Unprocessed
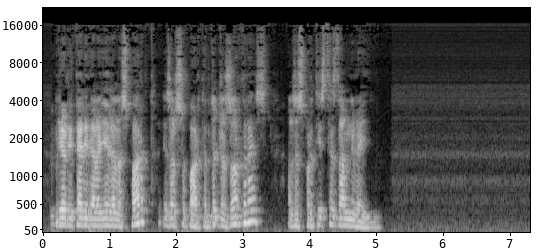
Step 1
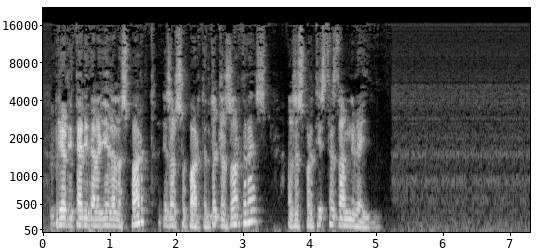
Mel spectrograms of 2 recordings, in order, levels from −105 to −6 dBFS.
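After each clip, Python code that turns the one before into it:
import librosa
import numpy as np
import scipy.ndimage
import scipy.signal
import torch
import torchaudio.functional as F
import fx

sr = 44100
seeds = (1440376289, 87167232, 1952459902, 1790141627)

y = fx.dereverb_blind(x, sr, rt60_s=0.71)
y = y * 10.0 ** (5.0 / 20.0)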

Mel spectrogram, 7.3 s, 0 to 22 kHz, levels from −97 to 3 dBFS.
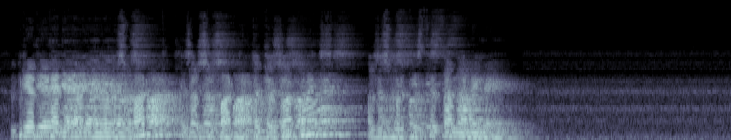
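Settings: y = scipy.signal.savgol_filter(x, 41, 4, mode='constant')
y = fx.rev_plate(y, sr, seeds[0], rt60_s=0.84, hf_ratio=0.65, predelay_ms=115, drr_db=-0.5)
y = y * 10.0 ** (-3.5 / 20.0)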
